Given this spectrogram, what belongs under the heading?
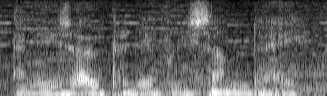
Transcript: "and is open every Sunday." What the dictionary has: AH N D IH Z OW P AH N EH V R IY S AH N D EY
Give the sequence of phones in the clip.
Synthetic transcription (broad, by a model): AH N IH Z OW P AH N EH V R IY S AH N D EY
